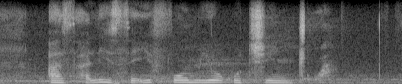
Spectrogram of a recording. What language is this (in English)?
Xhosa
